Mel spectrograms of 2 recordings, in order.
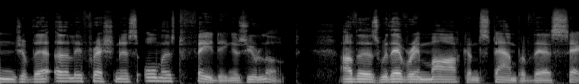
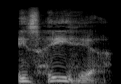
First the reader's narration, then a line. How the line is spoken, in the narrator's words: The Jew said in a whisper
